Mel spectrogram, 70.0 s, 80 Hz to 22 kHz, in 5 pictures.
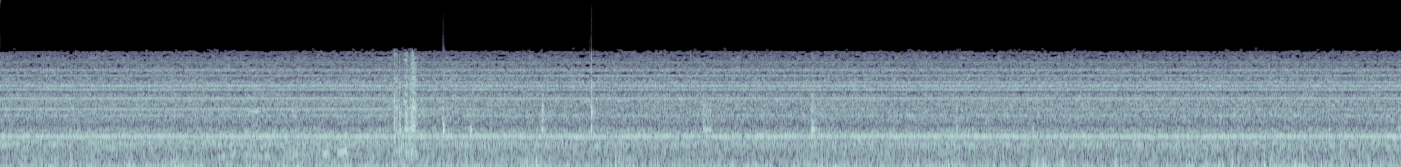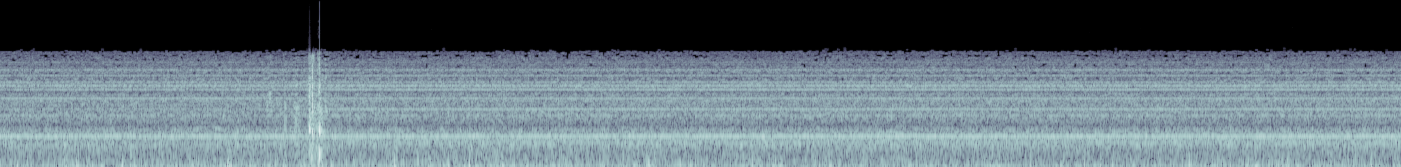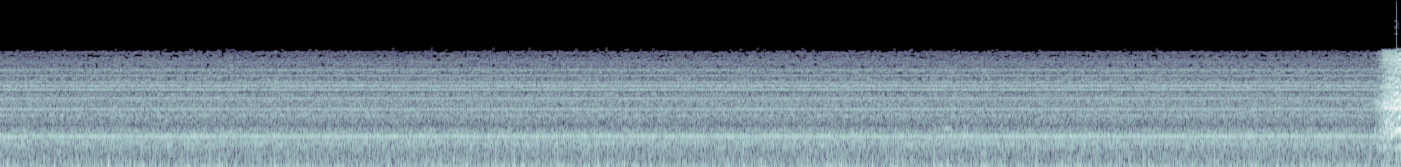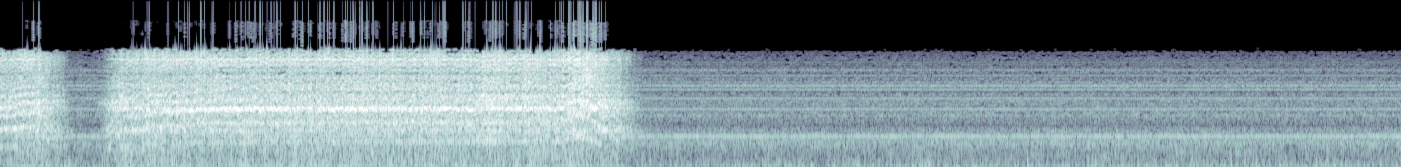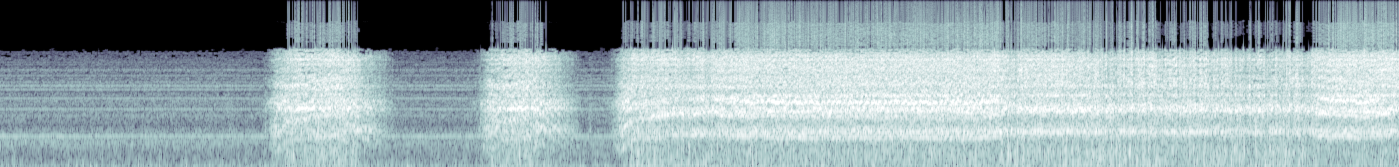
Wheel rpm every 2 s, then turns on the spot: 0, 0, 0, 0, 0, 0, 0, 0, 0, 0, 0, 0, 0, 0, 0, 0, 0, 0, 0, 0, 0, 50, 150, 160, 40, 0, 0, 0, 0, 40, 50, 140, 210, 230, 230.
none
